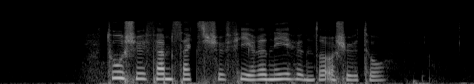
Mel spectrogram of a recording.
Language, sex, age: Norwegian, female, 25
